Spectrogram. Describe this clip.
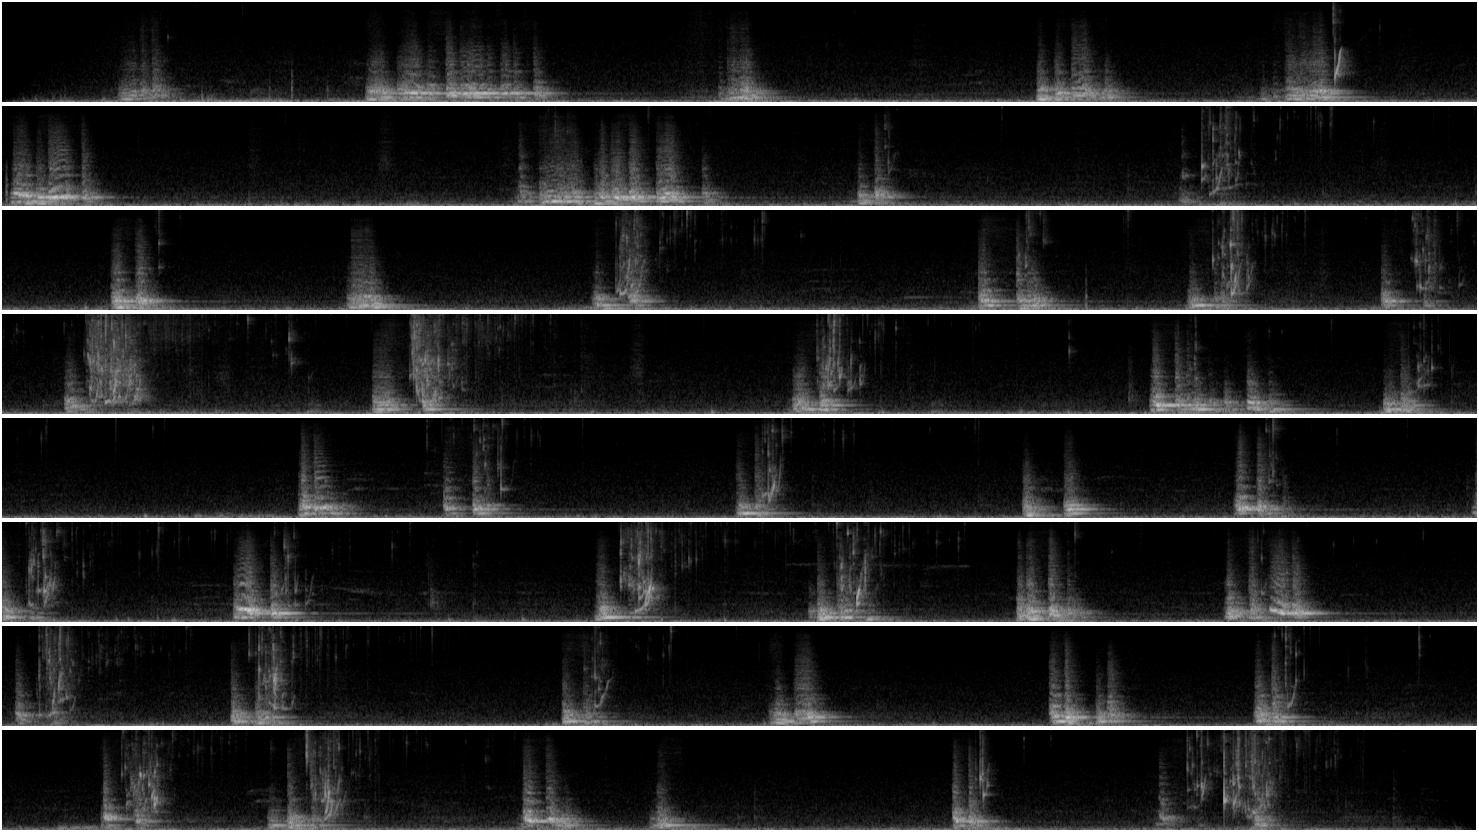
Wasser - Badewanne voll, Bewegung
Filled bathtub with movement sounds
bathtub, field-recording, filled, movement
